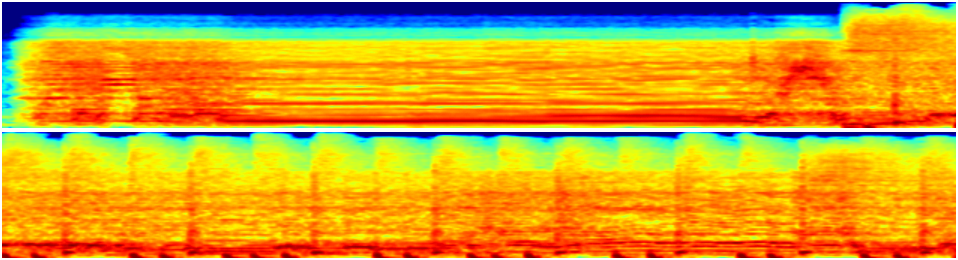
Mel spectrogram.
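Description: A heavily distorted electric bass solo with a wah-wah effect holds long, droning notes, then a steady drum beat kicks in halfway through as the playing turns choppier. No one speaks.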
